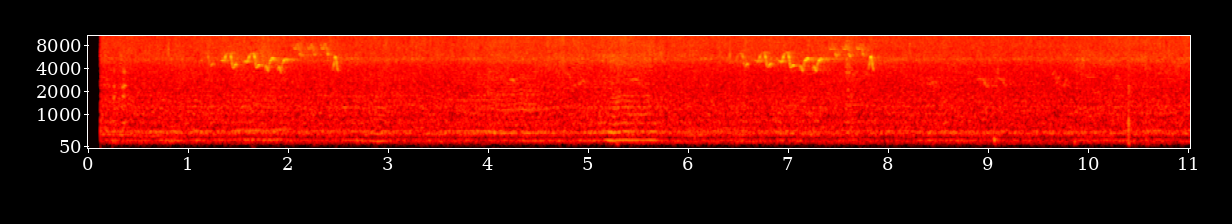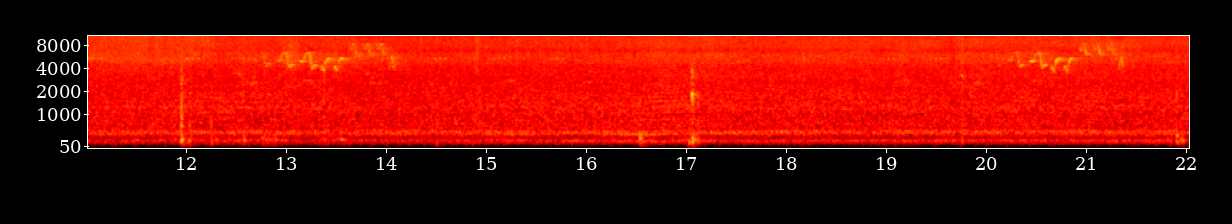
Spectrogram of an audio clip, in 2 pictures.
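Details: Collected swarm of bees walking voluntarily into their new home, The Cathedral Hive: a steady, low, droning hum with a second higher layer runs throughout, while short twittering bird phrases repeat high above and faint ticks sound now and then.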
